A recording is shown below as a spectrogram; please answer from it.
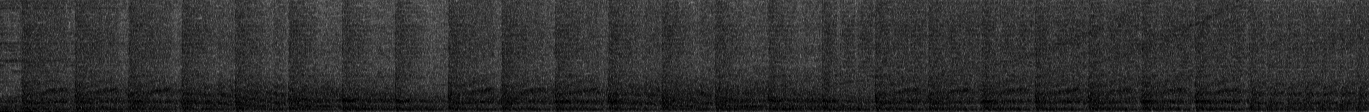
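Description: Hardstyle electronic dance track: a driving, distorted synth pattern of short repeating upward sweeps. The heavy bass drops away about half a second in, and a long rising sweep builds through the last few seconds.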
